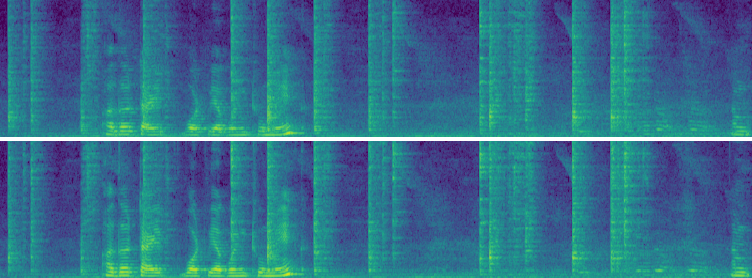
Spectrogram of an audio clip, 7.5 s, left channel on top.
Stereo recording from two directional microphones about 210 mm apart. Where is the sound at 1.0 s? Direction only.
55° right (ahead or behind).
